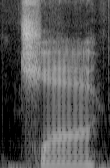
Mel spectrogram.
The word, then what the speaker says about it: ja: So this next one is cha. I'm going to put a few more A's, sort of unofficial spelling, but just to make a point on how it's pronounced.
